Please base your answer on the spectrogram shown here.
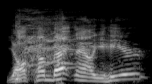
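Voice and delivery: loud, high Southern holler; hammed-up country farewell in a Southern accent. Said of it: "fit in when I go back to Arkansas".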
